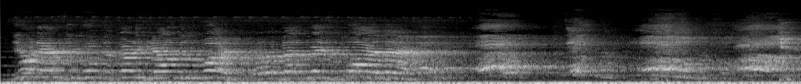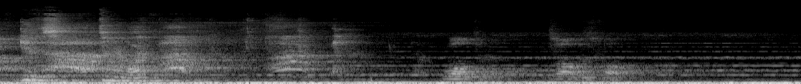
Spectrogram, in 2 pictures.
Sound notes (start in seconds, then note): 0.0 soft music; 4.9 Lewis crying out; 11.5 crying out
